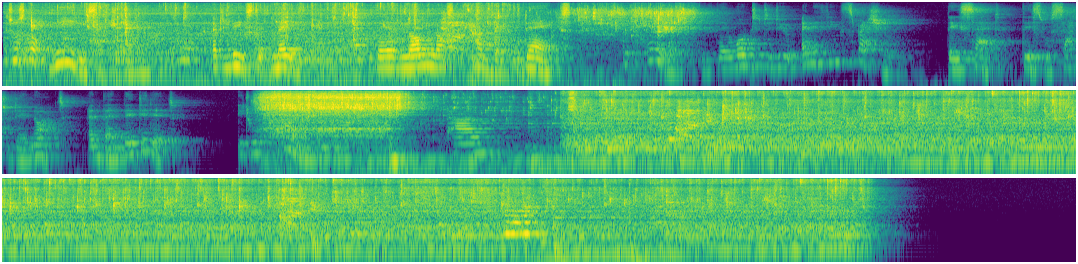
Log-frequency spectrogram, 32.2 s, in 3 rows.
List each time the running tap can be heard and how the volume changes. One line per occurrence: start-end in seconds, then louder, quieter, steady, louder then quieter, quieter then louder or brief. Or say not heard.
0.0-7.0 quieter
13.2-30.2 steady.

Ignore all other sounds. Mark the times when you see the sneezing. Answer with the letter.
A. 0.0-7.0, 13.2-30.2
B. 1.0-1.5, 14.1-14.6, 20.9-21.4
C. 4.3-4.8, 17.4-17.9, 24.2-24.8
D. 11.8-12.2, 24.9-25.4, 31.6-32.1
C.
